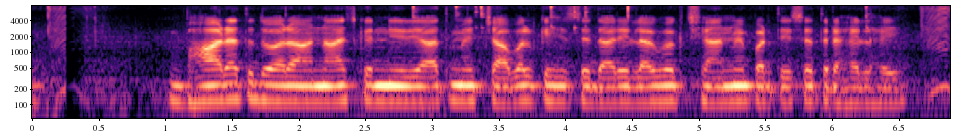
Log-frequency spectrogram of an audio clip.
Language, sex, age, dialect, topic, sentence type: Magahi, male, 18-24, Central/Standard, agriculture, statement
